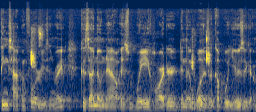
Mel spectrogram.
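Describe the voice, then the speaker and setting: Audible room echo surrounds a man with a fairly low pitch. He talks at a fairly quick pace with ordinary pitch variation. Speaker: trading content creator. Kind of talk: casual talk to camera. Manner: calm, relaxed.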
